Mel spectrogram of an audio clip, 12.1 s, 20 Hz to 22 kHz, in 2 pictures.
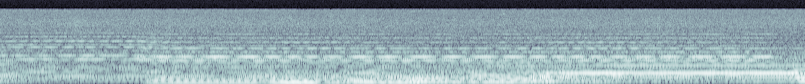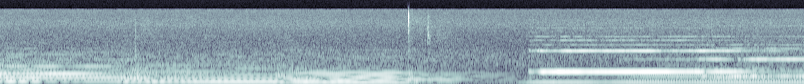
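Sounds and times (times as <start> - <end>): pipe organ low chords: 0.0 - 12.0.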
